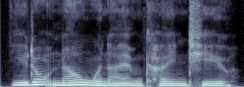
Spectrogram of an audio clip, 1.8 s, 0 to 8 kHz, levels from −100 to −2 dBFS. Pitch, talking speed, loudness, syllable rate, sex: 185 Hz, 295 wpm, -14 LUFS, 5.6 syllables/s, female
